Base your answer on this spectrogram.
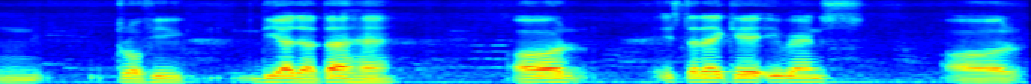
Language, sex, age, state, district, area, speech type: Urdu, male, 30-45, Bihar, Khagaria, rural, spontaneous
